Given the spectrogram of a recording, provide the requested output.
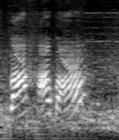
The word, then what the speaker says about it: Bar Harbor: My name's Gigi Edgley here, and I'm here at Bahaba Comic Con. Is that how you say it? Bahaba.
